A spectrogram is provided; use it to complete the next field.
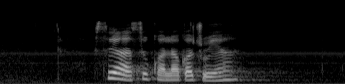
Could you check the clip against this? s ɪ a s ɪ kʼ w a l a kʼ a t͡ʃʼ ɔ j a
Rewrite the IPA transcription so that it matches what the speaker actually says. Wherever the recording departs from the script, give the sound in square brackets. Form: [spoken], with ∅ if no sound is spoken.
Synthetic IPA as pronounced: s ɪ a s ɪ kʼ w a l a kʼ a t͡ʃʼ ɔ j a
